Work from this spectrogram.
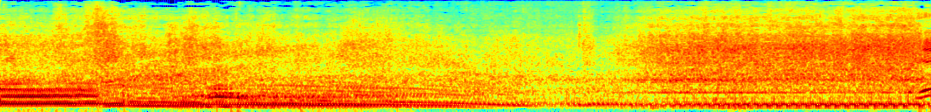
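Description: A Subaru WRX and a front-wheel-drive coupe racing on a track after a rolling start, loud engines droning with shifting pitch as they rev and pass, continuous and near.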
